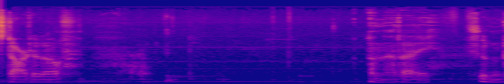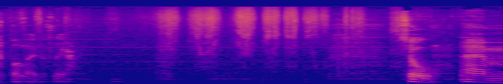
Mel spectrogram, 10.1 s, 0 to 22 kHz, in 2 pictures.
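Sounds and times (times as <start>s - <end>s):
hands rubbing together: 6.6s - 9.2s.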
